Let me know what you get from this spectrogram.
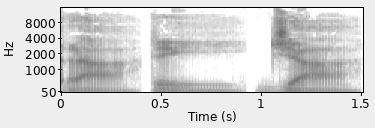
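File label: "rarija", concatenated syllables; Affixing experiment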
